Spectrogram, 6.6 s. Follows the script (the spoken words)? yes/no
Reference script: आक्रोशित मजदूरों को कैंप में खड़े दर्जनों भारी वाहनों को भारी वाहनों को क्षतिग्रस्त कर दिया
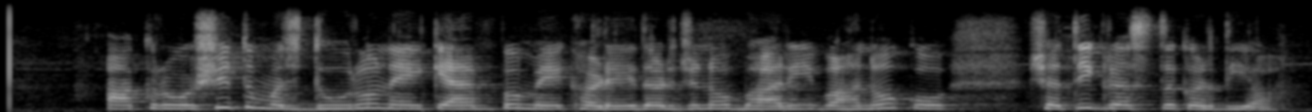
no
